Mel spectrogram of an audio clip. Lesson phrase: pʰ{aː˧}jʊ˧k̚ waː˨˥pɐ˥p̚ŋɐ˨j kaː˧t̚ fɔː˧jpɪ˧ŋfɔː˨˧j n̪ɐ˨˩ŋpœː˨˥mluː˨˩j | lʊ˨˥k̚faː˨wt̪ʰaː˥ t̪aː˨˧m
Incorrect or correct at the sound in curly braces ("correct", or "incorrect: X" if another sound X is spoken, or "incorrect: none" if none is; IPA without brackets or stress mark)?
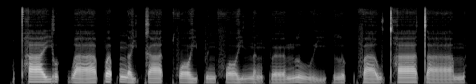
incorrect: aː˥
